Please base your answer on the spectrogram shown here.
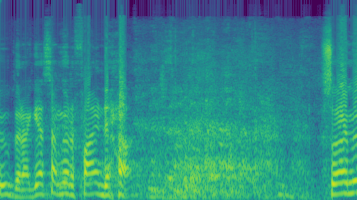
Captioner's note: laughter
